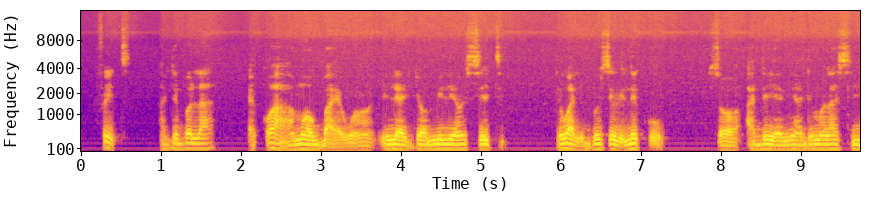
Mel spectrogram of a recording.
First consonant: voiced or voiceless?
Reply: voiceless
